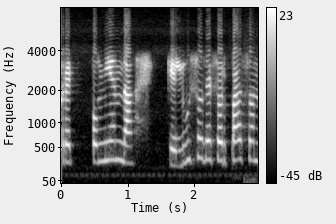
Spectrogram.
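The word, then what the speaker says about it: sorpasso: Dice, aconseja en cuanto a la pronunciación, sorpaso, con acento en la A, y en la ortografía exigen que por ser un extranjerismo debe escribirse con cursiva.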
